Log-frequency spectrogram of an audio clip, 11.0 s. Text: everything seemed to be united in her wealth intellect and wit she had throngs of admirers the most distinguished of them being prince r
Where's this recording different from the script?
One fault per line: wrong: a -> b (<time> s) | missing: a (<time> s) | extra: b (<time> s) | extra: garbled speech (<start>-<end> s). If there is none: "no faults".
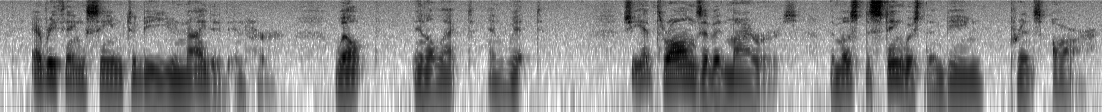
missing: of (9.3 s)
